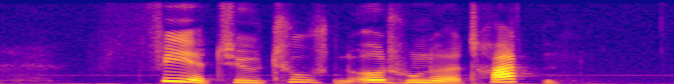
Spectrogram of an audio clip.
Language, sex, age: Danish, female, 30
